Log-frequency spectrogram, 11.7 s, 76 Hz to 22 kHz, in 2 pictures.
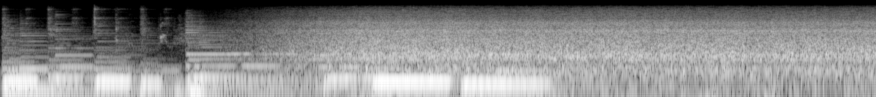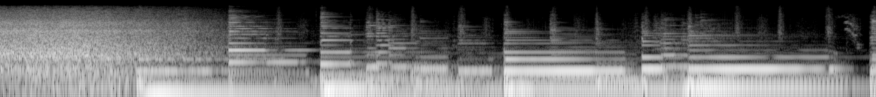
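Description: Chapel Falls, a 60-foot waterfall on a river in Pictured Rocks National Lakeshore, pours as a loud steady rushing wash, framed by music before and after.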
